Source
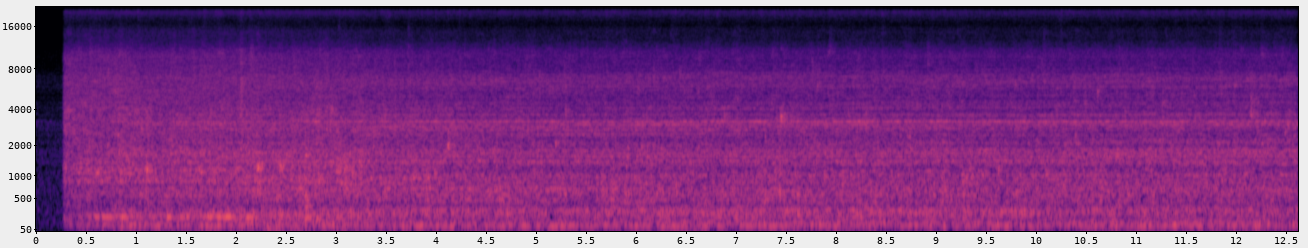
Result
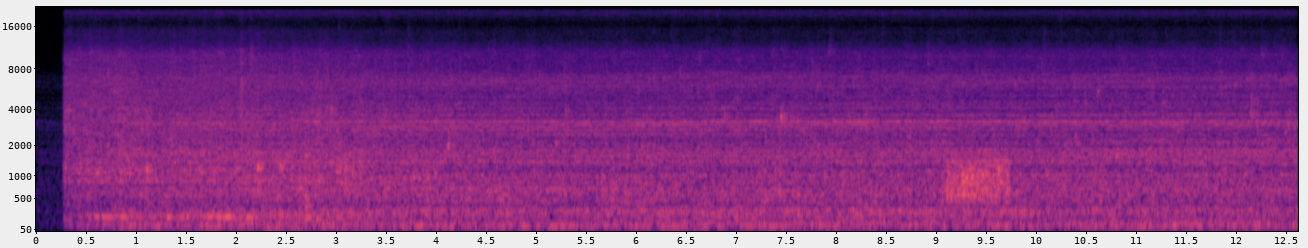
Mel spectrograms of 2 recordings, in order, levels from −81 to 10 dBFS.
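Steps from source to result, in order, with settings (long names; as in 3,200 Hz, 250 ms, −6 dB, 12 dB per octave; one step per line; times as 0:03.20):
0:09.10–0:09.74: flat-topped bell 800 Hz +10.5 dB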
